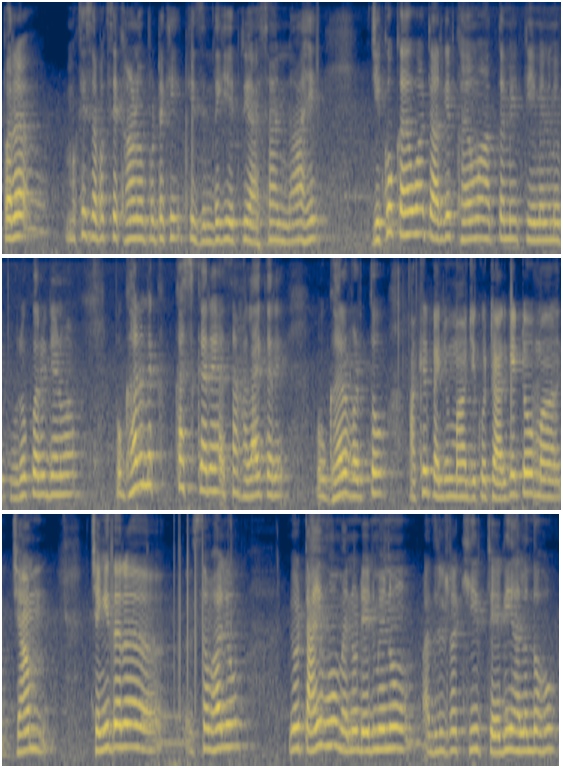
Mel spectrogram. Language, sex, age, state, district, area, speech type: Sindhi, female, 45-60, Maharashtra, Mumbai Suburban, urban, spontaneous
